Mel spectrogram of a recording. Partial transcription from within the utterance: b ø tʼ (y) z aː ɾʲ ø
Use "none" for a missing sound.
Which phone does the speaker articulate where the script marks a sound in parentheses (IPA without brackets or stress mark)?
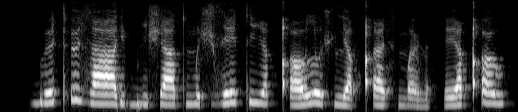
ø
